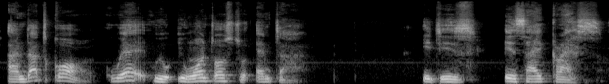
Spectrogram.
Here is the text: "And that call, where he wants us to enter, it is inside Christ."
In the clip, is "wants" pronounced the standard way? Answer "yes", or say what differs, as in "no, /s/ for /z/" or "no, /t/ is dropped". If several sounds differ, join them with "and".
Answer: no, /s/ is dropped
